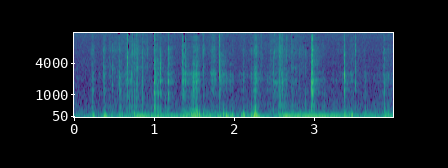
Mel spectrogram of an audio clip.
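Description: A metal blade with a white handle scrapes a round, solid, dry pale pink bar of soap held in the hand, chipping and breaking off pieces. The result is a quick run of crisp, bright clicks and dry scratches over a soft low rumble.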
